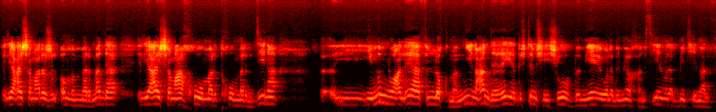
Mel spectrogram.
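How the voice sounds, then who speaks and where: Fast, husky Tunisian man reading cards. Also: fairly high pitch, pushed and bright, low-quality recording. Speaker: card reader. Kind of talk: casual card-reading monologue.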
